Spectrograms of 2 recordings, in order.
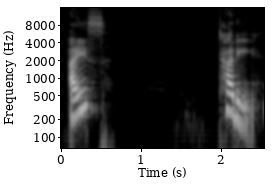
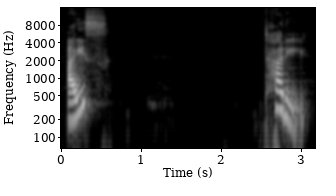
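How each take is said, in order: Both takes have the same delivery.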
